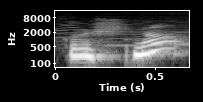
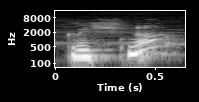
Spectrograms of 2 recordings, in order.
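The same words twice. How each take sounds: First: The first syllable is said with a 'ru' sound. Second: The first syllable is said with an 'i' vowel. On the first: The speaker calls it right. "కృష్ణ అనేది correct" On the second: The speaker calls it wrong. "కృష్ణ కాదు"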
